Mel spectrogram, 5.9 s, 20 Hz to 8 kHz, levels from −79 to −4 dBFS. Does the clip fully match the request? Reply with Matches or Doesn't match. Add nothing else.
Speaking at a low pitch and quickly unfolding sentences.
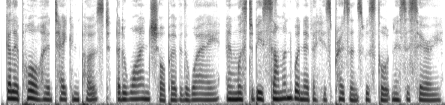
Doesn't match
